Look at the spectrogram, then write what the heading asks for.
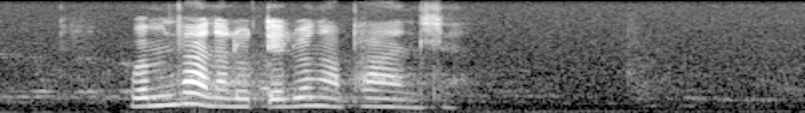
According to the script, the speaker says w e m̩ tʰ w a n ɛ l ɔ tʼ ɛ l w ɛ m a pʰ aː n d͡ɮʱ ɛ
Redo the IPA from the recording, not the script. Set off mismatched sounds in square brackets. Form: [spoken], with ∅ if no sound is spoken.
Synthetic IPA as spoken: w e m̩ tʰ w a n [a] l ɔ tʼ ɛ l w ɛ [ŋ] a pʰ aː n d͡ɮʱ ɛ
